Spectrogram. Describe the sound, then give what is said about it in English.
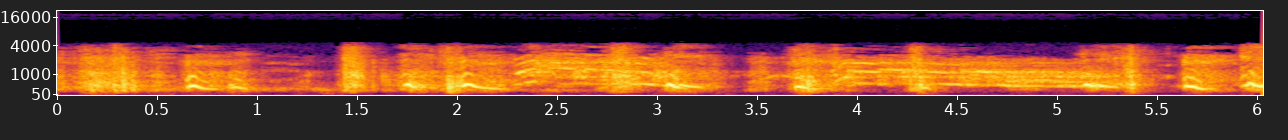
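A woman screams and wails from underground in long, wavering cries that rise and fall in pitch, broken by short sobbing gasps, loud and continuous for about six seconds with no speech. “Hey, what's the screaming woman's name?”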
